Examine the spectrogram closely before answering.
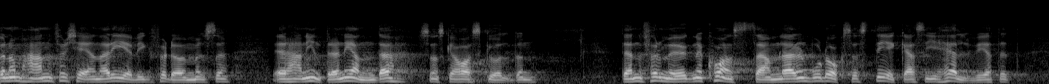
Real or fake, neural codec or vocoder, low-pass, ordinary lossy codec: real; none; none; none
